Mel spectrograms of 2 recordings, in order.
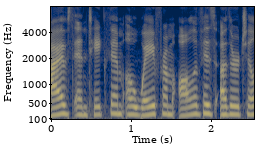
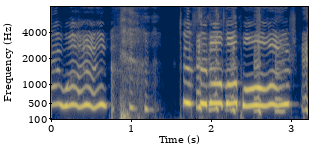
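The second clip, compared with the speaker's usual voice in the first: acted, very high, very loud, very slow sobbing wail; 13 semitones higher, 8 dB louder than usual. Retelling a wife sitting alone on a bench: imitating Robin crying. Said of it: "She's crying and she's like".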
